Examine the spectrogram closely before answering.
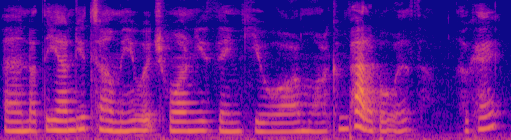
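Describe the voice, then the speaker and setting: A woman playing a courteous exchange program coordinator, speaking to the listener in an orderly, measured way in an audio roleplay. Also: mid-range voice, flat delivery, lightly acted. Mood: soft, businesslike.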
